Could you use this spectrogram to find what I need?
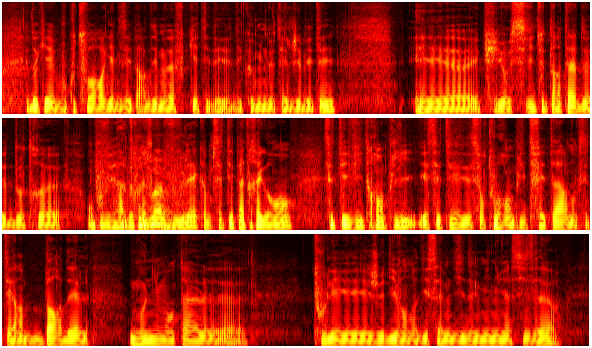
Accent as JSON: {"language": "French", "country": "France", "said": "on est tous des Français, et chacun a grandi avec un certain type de musique, une certaine culture."}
